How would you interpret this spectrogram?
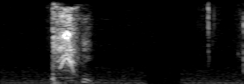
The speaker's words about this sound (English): Cough, hack.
